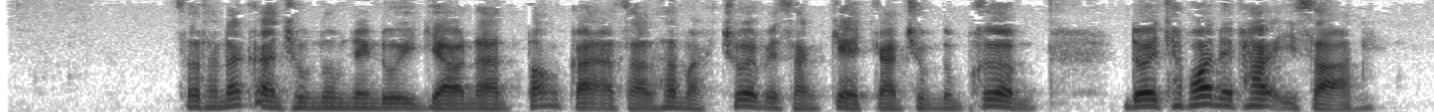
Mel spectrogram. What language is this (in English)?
Thai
